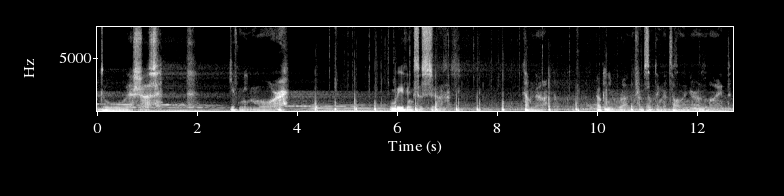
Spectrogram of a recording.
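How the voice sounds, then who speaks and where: A man playing a sinister, seductive nightmare god in a roleplay audio drama, gloating and possessive, with a slow theatrical, teasing drawl. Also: rumbling low, wildly swooping pitch, vocal fry, exaggerated voice. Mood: savoring, predatory. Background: music.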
